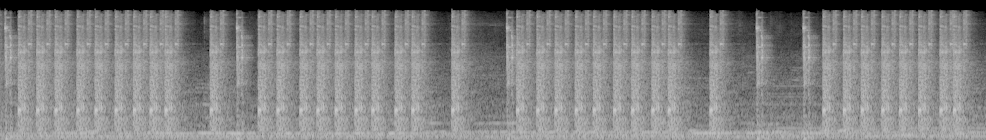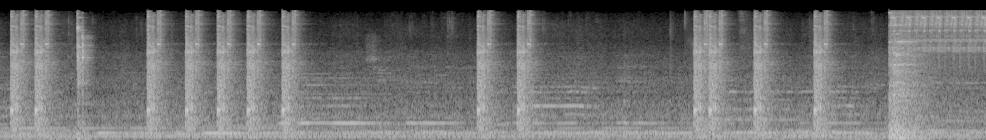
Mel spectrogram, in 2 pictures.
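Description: Quick menu clicks tick in rapid succession.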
